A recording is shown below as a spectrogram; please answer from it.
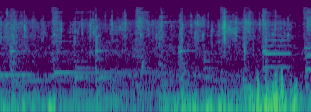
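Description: Background music: a melody of held notes, with a low, knocking beat that grows stronger toward the end.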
